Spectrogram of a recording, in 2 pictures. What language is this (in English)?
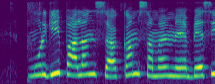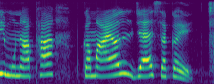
Maithili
